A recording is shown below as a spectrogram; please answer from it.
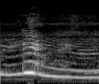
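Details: Dog chatting back at its owners: a brief vocal swoop that jumps up in a quick louder yelp-like peak, then glides down into a softer, lower sustained moan.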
